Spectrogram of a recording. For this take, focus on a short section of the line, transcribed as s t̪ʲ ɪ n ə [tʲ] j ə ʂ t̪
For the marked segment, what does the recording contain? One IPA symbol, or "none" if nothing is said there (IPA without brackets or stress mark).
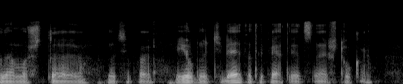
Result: none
